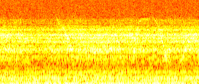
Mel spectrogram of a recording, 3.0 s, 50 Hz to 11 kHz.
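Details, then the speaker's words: Canadian Philco model 57 tube radio while tuning: steady hiss with faint whistles sweeping in pitch; heterodyne tone and swooshing, owner suspects the IF amplifier oscillating, not confirmed. "clear the hetrodine tone. Almost no difference. Is it just that it's so poorly aligned?"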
